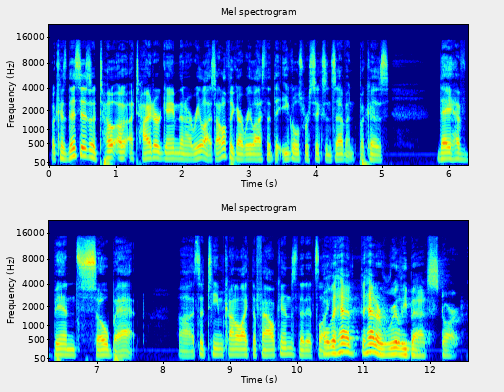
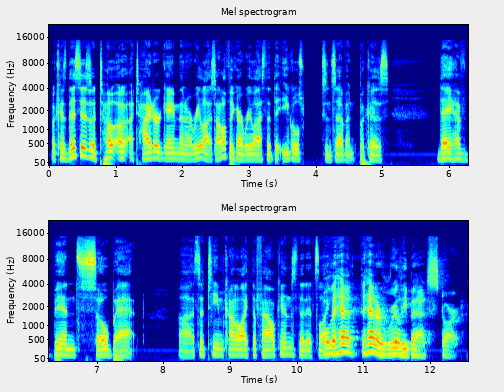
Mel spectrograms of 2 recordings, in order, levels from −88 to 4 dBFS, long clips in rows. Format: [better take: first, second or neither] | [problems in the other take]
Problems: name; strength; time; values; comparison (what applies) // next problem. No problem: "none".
first | audio cutting out; at 4 s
